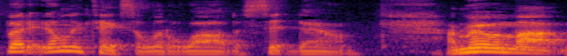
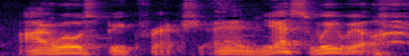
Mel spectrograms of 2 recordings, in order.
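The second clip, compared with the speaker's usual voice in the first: usual speaking voice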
